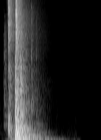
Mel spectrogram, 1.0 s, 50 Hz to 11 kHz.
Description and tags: pine door shut 2 - slam
Pine door being slammed shut - recorded with internal mic's of a Zoom H2
door, shut, foley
